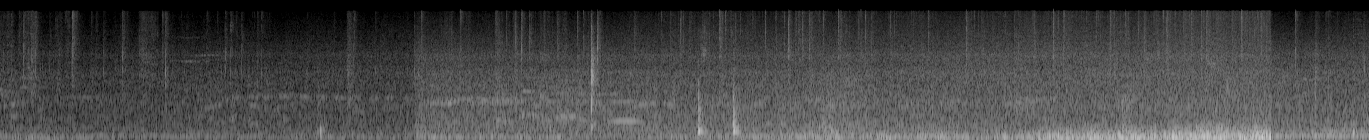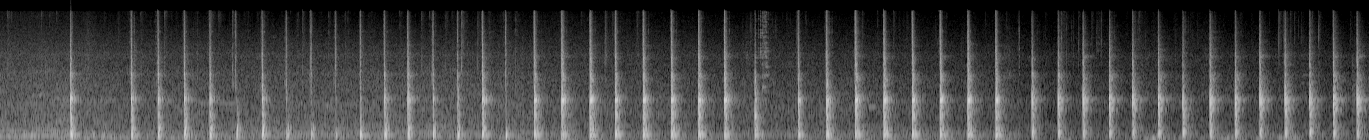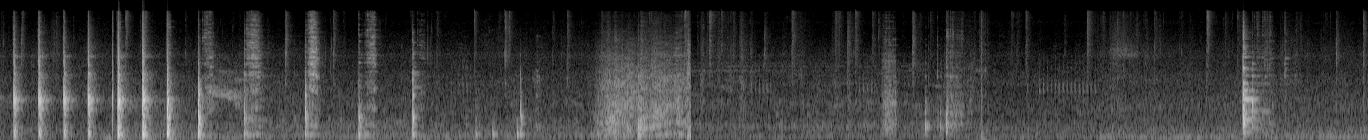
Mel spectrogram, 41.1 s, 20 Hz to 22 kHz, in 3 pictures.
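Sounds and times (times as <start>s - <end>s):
cleaver chopping on block: 14.4s - 31.6s
scraping on chopping block: 29.4s - 31.7s.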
